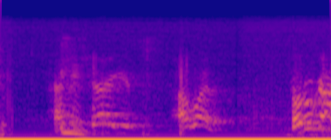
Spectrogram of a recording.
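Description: Speech only: a man talking in Arabic in short phrases with brief pauses.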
